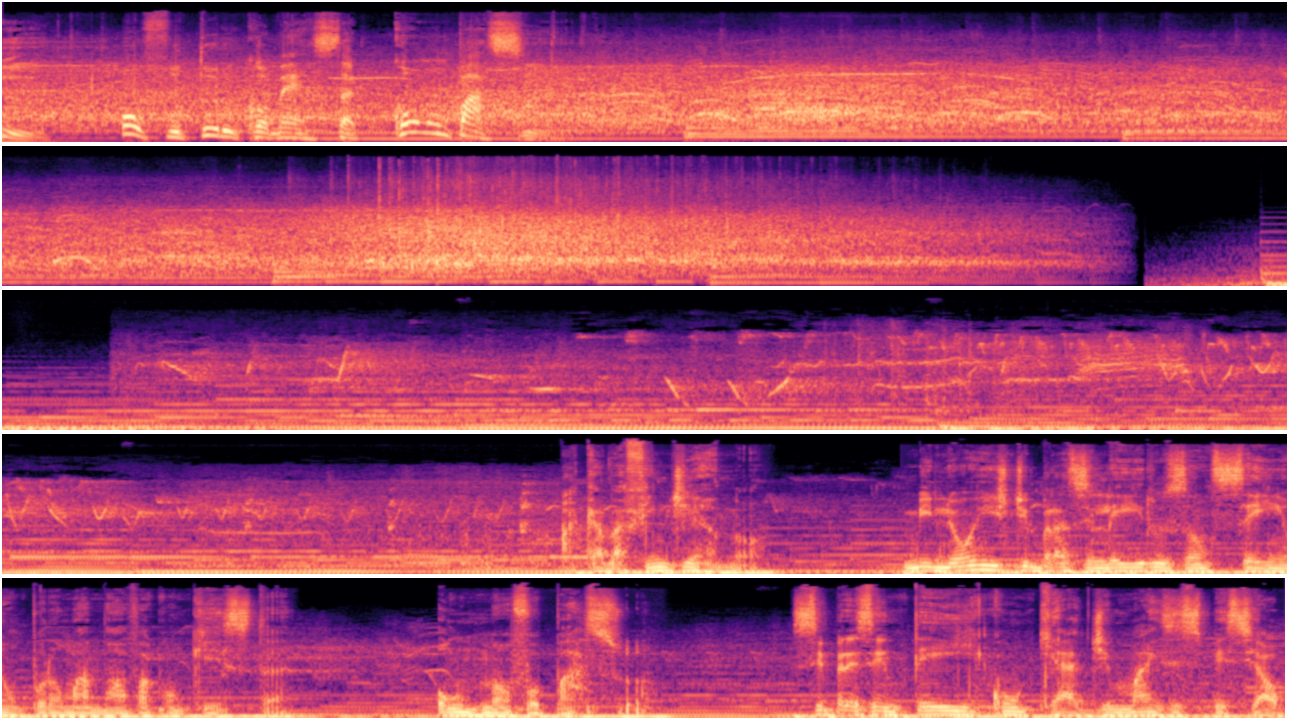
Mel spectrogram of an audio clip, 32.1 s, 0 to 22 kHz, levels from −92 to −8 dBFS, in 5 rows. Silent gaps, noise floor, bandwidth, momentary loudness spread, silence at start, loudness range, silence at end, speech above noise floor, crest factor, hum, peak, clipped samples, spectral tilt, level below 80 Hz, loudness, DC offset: none; -44 dBFS; 17.5 kHz; 11 LU; 0 s; 9 LU; 0 s; 33 dB; 14 dB; none; 0 dBFS; under 0.1%; -4.5 dB/octave; -20 dBFS; -15 LUFS; under 0.1%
